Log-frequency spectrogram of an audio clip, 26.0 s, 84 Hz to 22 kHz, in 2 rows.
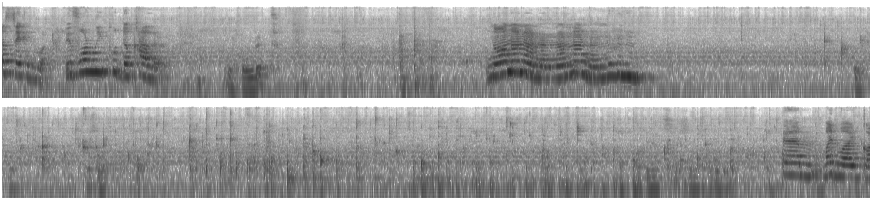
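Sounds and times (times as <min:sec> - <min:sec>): oil trickling through a funnel: 0:10.8 - 0:26.0.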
